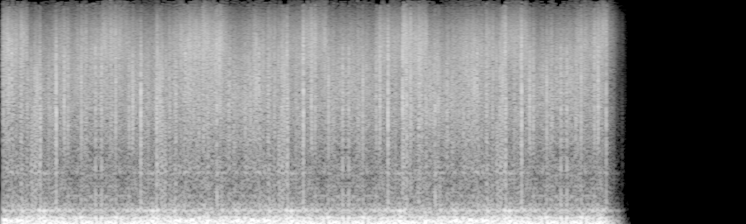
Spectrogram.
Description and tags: Vinyl Noise, Crackles for Looping
My version sounds like this which I layer at low volume under songs for a Lo-Fi, analog feel. Great for looping.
